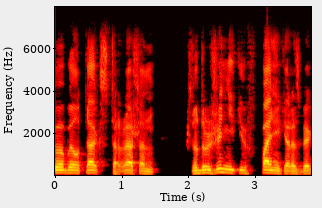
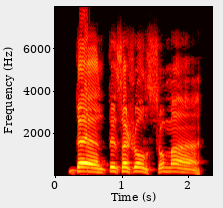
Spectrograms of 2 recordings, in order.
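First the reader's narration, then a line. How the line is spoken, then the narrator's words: Yelling. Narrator (Russian): завопил Ланс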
